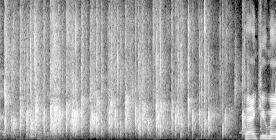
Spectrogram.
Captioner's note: applause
